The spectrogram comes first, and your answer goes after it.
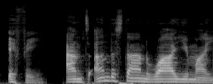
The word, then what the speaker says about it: IIFE: for immediately invoked function expression and it's actually pronounced if e and understand why you might use it let's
